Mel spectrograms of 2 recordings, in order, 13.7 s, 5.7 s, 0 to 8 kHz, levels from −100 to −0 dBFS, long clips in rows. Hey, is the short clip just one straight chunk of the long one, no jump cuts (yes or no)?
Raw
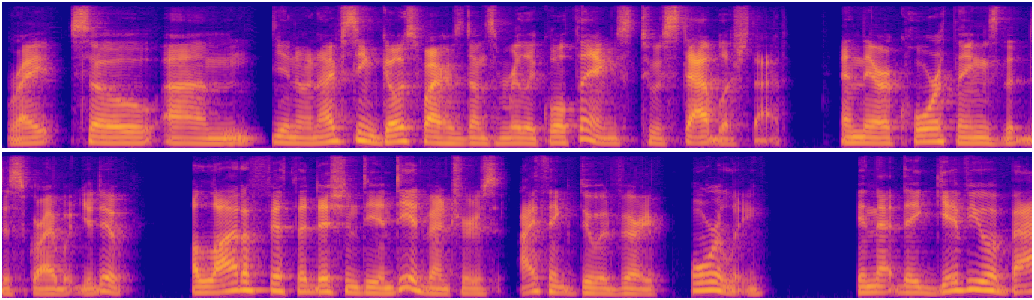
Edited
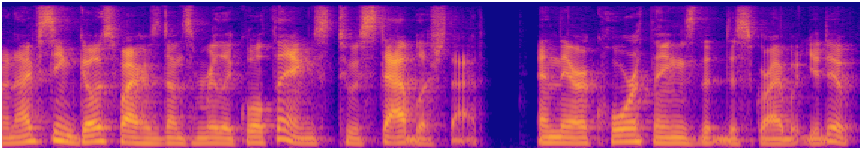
yes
